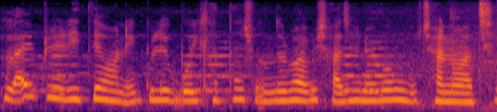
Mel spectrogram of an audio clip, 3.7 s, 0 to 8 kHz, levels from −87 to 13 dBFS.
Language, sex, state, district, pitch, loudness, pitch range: Bengali, female, West Bengal, Alipurduar, 225 Hz, -19 LUFS, 210-230 Hz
